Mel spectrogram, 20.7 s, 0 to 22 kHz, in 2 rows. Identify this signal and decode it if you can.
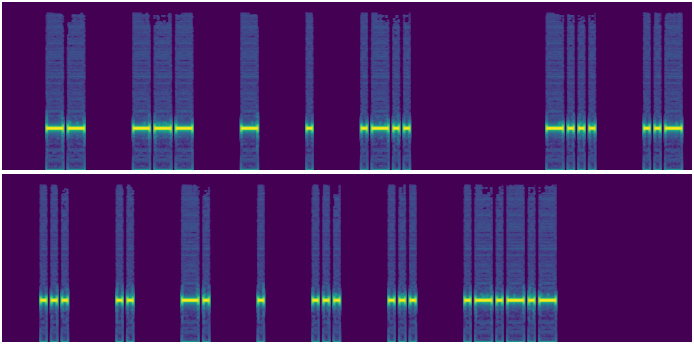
Morse code, heard as a keyed tone, about 15 wpm, spaced as for 8 wpm, 1000 Hz. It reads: MOTEL BUSINESS.
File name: qotdfiles / 8wpm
